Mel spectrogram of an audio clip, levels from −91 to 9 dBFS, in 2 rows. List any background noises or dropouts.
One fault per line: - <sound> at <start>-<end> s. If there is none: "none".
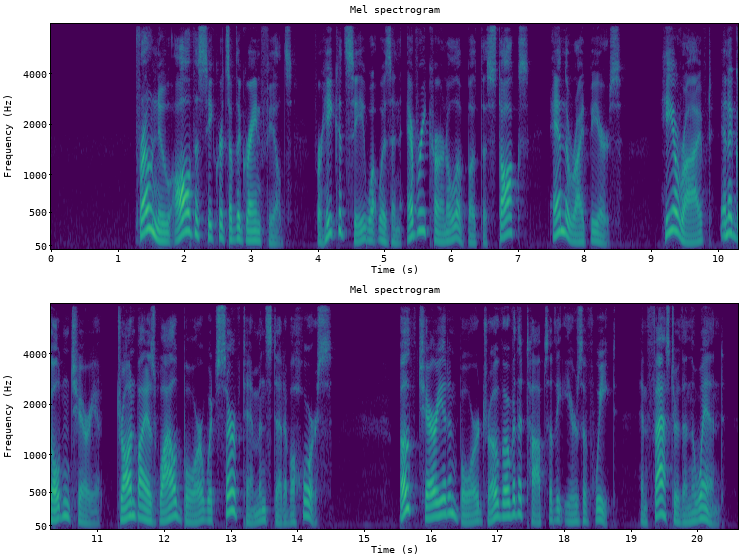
none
